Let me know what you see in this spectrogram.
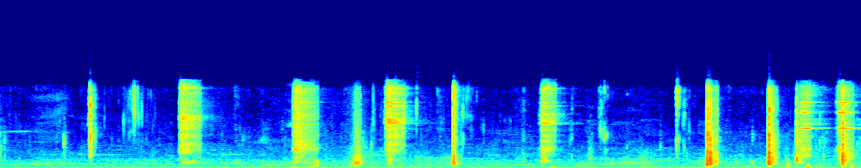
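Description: Close-miked mouth sounds of a person eating rice and curry by hand: wet chewing with sharp, irregular lip smacks and clicks, coming more often and louder near the end.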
